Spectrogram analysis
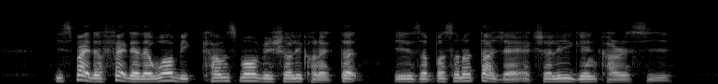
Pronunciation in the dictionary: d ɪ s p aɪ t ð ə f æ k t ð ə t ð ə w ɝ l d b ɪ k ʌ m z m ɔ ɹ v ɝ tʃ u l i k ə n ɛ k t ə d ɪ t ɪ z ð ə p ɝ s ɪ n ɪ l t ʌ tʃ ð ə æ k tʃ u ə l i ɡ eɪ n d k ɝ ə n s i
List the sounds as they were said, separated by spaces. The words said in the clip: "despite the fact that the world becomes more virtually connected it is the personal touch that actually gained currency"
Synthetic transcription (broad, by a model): d ɪ s p aɪ t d ə f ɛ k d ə t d ə w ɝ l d b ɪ k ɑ m s m ɔ v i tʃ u l i k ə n ɛ k t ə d ɪ t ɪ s ə p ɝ s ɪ n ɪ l t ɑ tʃ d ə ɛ k tʃ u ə l i ɡ eɪ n k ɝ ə s i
